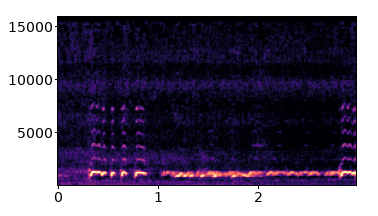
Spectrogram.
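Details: Local zebra dove singing: a few short, clipped cooing notes, then a long, even, rippling trill held at one low-mid pitch for nearly two seconds. Steady background hiss throughout.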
